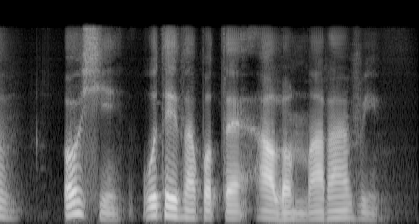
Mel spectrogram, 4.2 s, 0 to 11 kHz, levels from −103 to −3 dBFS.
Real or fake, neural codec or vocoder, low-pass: fake; codec, 16 kHz, about 1 kbps, DyCAST, with the encoder's durations; 7.2 kHz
